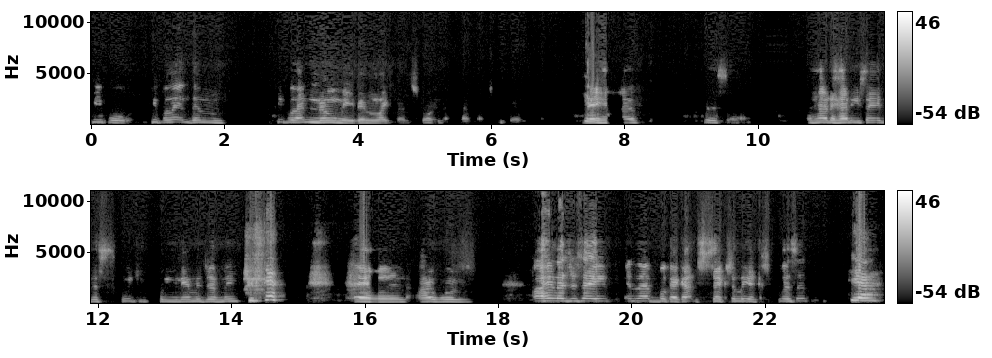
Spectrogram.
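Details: Adult male with cerebral palsy; dysarthria (cerebral palsy).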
